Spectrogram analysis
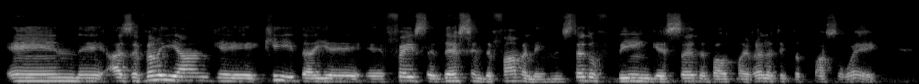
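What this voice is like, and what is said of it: Israeli accent. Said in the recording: “As you can hear from my accent, I'm not a Native American. I was born and raised in Israel.”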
